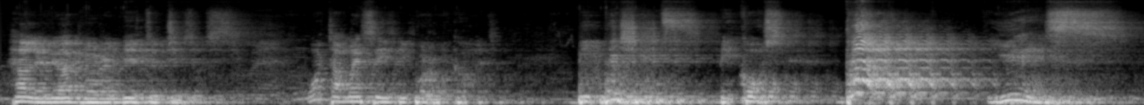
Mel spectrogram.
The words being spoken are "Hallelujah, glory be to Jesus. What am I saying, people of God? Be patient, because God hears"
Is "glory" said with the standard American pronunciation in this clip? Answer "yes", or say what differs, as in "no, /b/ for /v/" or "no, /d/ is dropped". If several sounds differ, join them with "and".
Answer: no, /n/ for /l/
